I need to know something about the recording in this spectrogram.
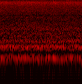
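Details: Bee farm in the flooded Tonle Sap Lake forest, Cambodia, with bees giving a constant, loud droning buzz for the whole short stretch.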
